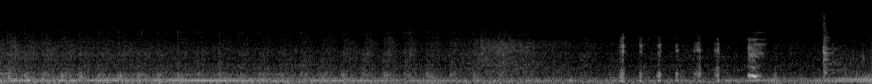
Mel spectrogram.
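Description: Car engine running with road rumble, heard from inside a moving car's cabin; the engine note wavers slowly in pitch. A handful of short sharp clicks come between about six and eight seconds in.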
